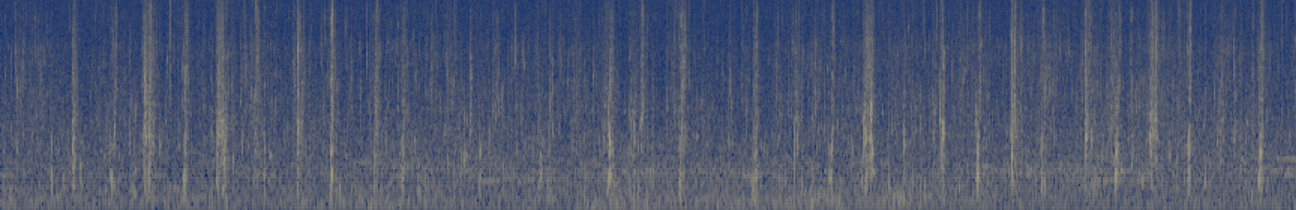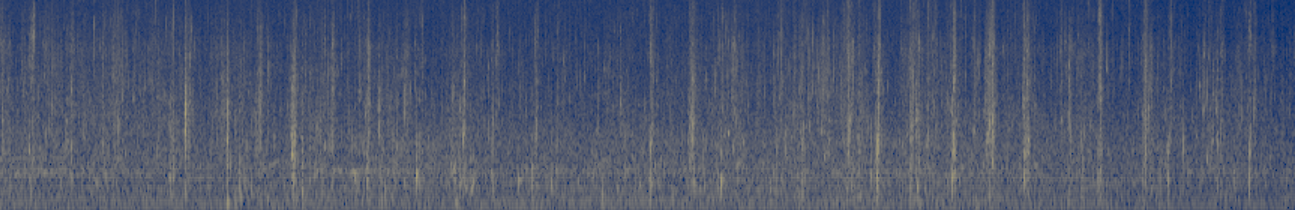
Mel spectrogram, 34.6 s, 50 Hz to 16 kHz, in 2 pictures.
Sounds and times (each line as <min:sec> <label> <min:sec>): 0:00.0 Wavelets at the edge of the lake 0:34.5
